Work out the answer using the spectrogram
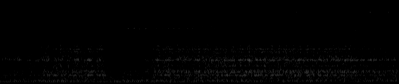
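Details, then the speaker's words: Sony DVP-NS45P DVD player tested after rearranging the weight stacked on top; suspected plastic part misalignment. A faint steady whir and light hum with no scraping or wobble as the disc spins up normally. "Sounds like it's spinning. Alright."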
